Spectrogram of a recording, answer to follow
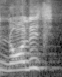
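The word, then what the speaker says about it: knowledge: भी और भी जगहों पे हम कहते हैं साइलेंट है वर्ड जी हम जैसे नॉलेज हम नून से निकल रहे है लेकिन हम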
